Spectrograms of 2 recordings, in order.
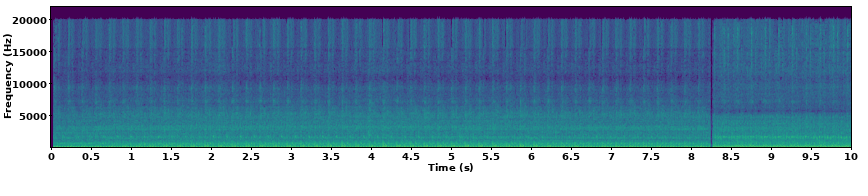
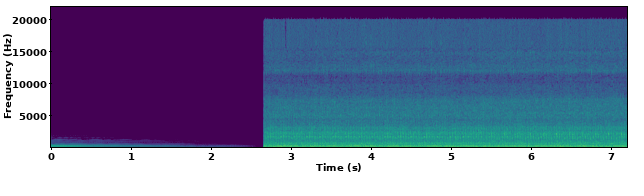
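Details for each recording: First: Volvo V70 D5 120 kW diesel idling with a steady light ticking, about three per second, from failed hydraulic lifters; nine found damaged and one completely out, fixed by replacing them. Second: Volvo V70 D5 120kW diesel after replacing hydraulic lash compensators (9 damaged, 1 out) to cure ticking, a fading musical tone then a smooth, even idle with no ticking.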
